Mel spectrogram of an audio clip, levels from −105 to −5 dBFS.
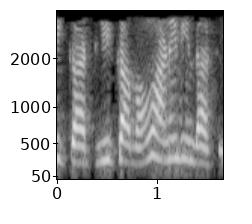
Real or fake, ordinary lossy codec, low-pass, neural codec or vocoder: real; MP3, 24 kbps; 3.6 kHz; none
